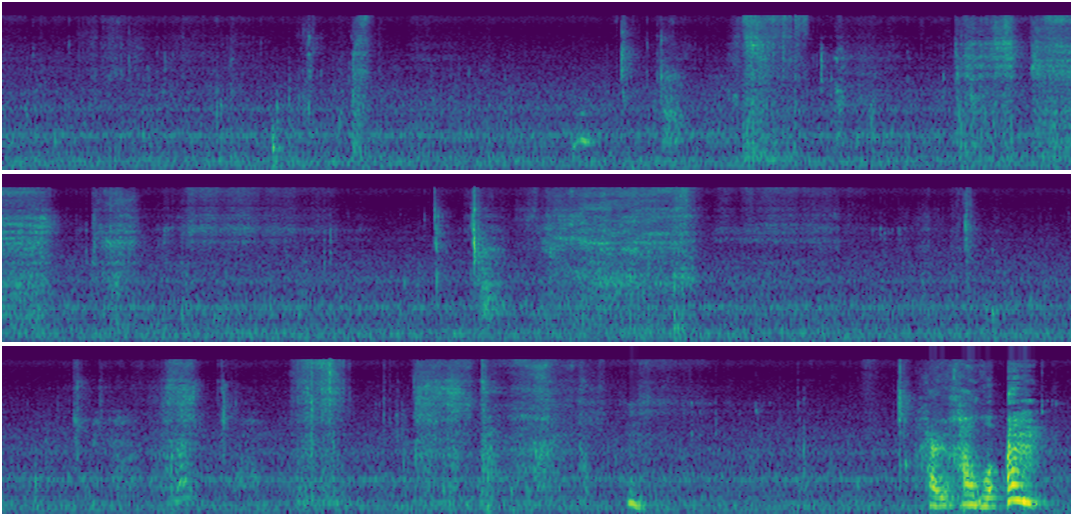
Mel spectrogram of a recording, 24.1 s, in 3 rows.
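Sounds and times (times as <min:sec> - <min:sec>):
wet chewing and mouth clicks: 0:00.3 - 0:07.9, 0:08.6 - 0:12.2, 0:14.2 - 0:20.6.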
